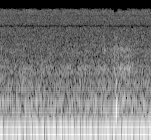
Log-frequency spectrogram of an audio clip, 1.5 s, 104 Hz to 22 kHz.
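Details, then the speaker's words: 1991 Dodge Dakota after about 90 days stored, cold start, idle control solenoid never worked and set mechanically: deep lazy low rumble barely turning over, idle too slow until warmed about 5 minutes; slow cold idle. "the idle is real slow when it's cold sometimes I have to keep my foot on the gas see like it's slow right"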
